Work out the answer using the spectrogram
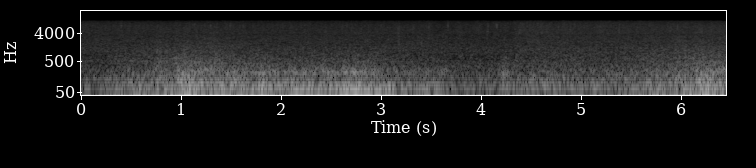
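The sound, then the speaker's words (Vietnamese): A thunderstorm with strong wind and rain lashing a glass window: a dense, steady roar of rain with low rolling thunder rumbles that swell and ease several times. “Ngoài cửa sổ đột nhiên nổi gió to, bão ập đến, nước mưa như roi da quật vào cửa sổ thủy tinh.”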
